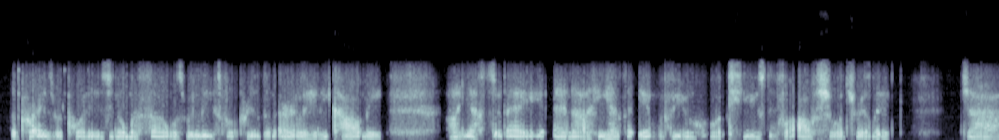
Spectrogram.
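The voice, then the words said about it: Sick-sounding voice. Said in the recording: “Forgive my voice, but I'm coming on the stand on the flu”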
